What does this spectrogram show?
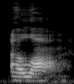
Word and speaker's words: along: it's an open syllable so normally we would say an open syllable would say a but we just learned that it usually says uh so our word is ah long along i see that a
